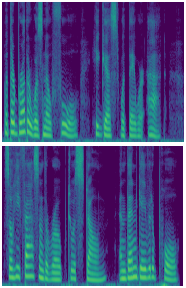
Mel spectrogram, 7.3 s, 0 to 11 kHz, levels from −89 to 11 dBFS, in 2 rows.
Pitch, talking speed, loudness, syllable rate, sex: 180 Hz, 215 wpm, -18 LUFS, 5.0 syllables/s, female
